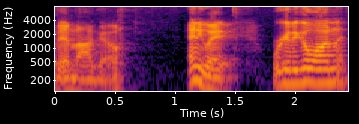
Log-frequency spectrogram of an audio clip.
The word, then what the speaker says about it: imago: don't care enough but i will call out eric for saying emagio instead of imago anyway we're gonna go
